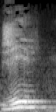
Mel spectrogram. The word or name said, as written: zhily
